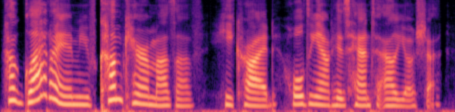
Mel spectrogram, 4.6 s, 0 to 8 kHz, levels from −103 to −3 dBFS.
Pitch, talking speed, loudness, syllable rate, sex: 220 Hz, 200 wpm, -19 LUFS, 5.2 syllables/s, female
